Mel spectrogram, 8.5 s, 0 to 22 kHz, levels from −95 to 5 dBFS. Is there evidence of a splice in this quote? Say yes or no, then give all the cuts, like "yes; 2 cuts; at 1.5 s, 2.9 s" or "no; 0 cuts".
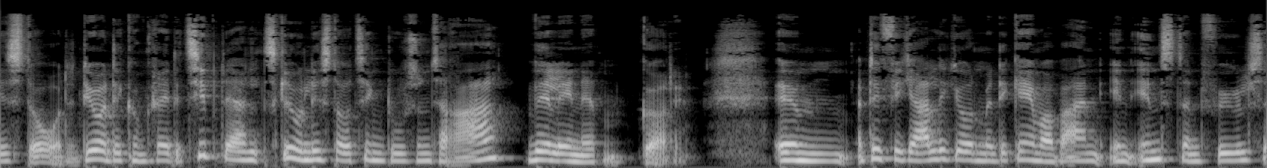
no; 0 cuts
